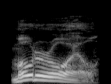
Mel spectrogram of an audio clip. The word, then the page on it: motor oil: American English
